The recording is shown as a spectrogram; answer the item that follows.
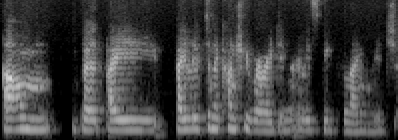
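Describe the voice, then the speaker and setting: Somewhat breathy and fairly high-pitched, a woman with an Australian accent speaks at a moderate pace with fairly even intonation. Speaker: parent of twins, patient advocate. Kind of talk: panel discussion.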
